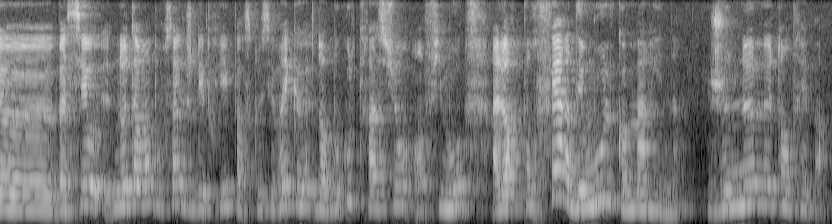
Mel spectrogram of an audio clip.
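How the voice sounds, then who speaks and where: A woman's voice: fairly high pitch, reverberant. A woman with a southern French accent chatting casually as she reviews craft supplies from a parcel, with lots of fillers and restarts. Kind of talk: casual chat.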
